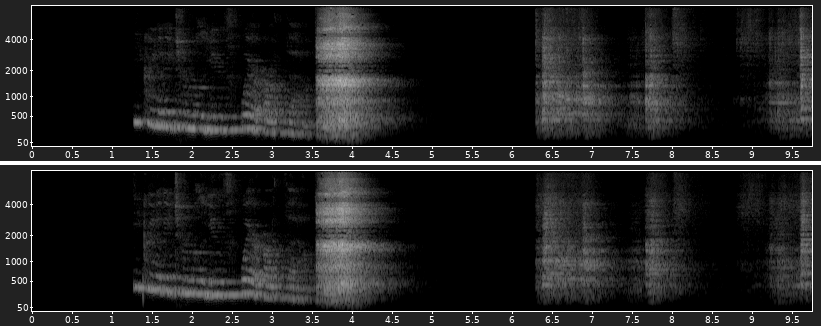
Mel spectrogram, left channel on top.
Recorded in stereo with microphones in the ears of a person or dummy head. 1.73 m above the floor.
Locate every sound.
1.3 s a woman speaking: 85° right, 1.0 m
3.5 s a gasp: 10° right (ahead or behind), 0.7 m
6.3 s a rattle: 45° left (ahead or behind), 1.0 m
